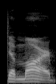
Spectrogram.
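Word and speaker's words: D'Marr: I hate his name because it's D apostrophe M-A-R-R, and you say it like Damar, but it's hard to...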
